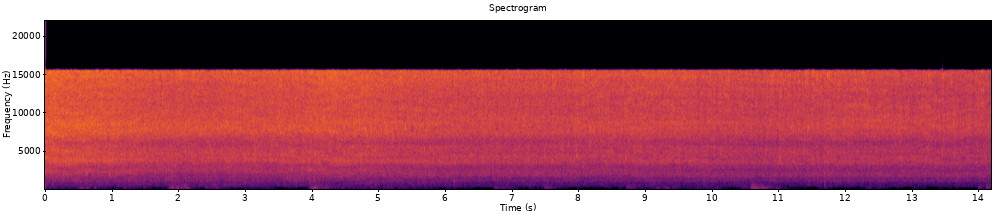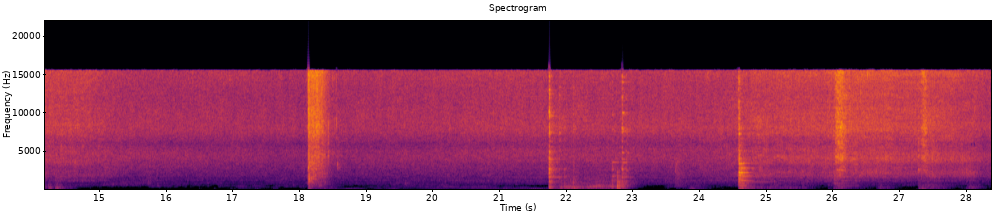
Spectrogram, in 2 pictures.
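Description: Vegetables sizzling in hot oil in a wok, a steady hiss that is loudest at first and dies down over the first fifteen seconds. From about eighteen seconds in, a metal utensil clinks and scrapes against the wok several times as the vegetables are stirred.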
